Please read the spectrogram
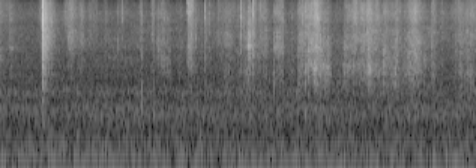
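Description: Paper dollar bills and plastic binder sleeves rustling as cash is handled and slipped into a cash organizer, with a few light clicks, over a steady low hum.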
